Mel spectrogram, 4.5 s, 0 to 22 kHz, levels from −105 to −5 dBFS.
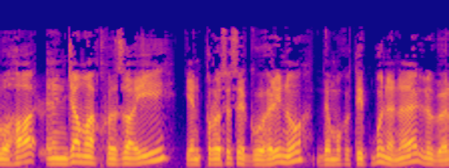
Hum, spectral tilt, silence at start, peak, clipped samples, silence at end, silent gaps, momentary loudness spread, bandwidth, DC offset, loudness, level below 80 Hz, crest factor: none; -5.5 dB/octave; 0 s; -6 dBFS; under 0.1%; 0 s; none; 8 LU; 11.5 kHz; under 0.1%; -24 LUFS; -68 dBFS; 18 dB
